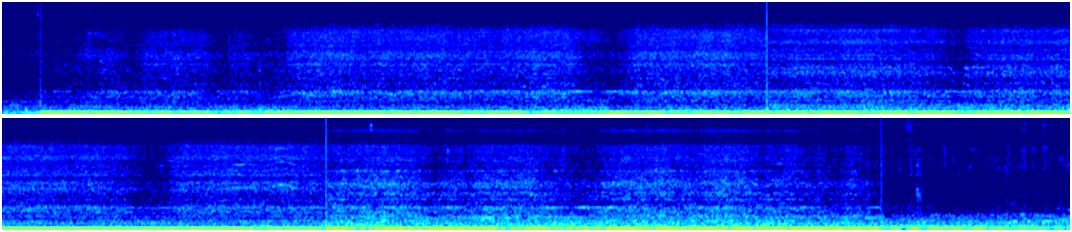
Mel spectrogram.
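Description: Queen Beetle high-speed ferry under way at speed, heard from inside the passenger cabin: a steady low engine-and-hull rumble with a faint hum and rush of water above it, growing a little louder about two-thirds through.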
